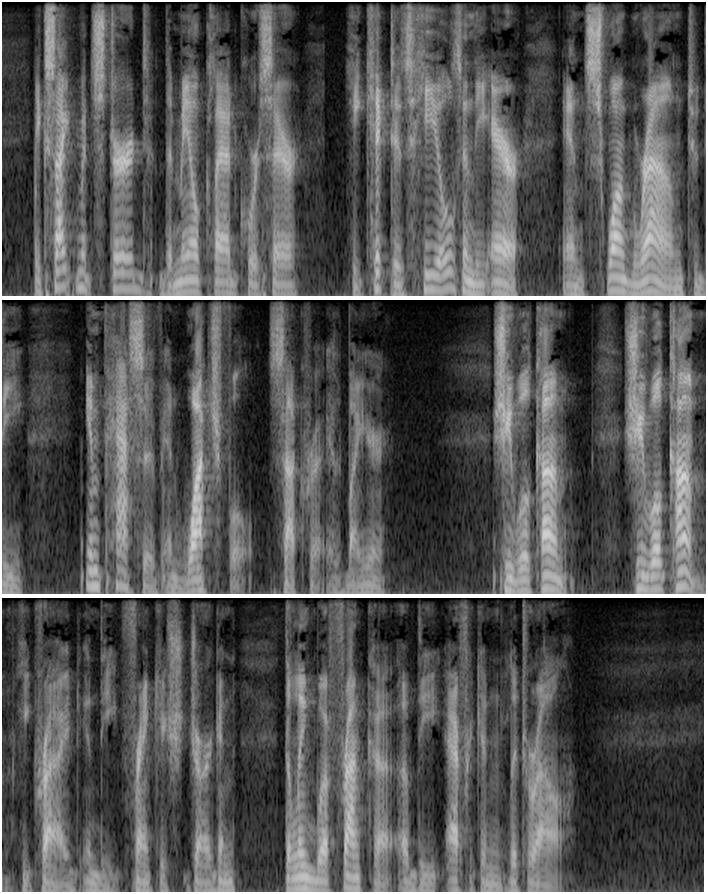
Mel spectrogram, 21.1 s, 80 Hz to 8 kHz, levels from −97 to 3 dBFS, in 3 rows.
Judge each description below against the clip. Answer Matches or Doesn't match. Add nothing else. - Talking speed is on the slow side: Matches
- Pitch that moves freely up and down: Matches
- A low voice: Matches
